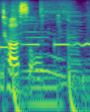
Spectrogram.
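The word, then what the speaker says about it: tousled: hello to be I have heard two different ways to pronounce this and I don't like one of them. So, I'm saying tussle and long enough to be tsled away from his face.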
